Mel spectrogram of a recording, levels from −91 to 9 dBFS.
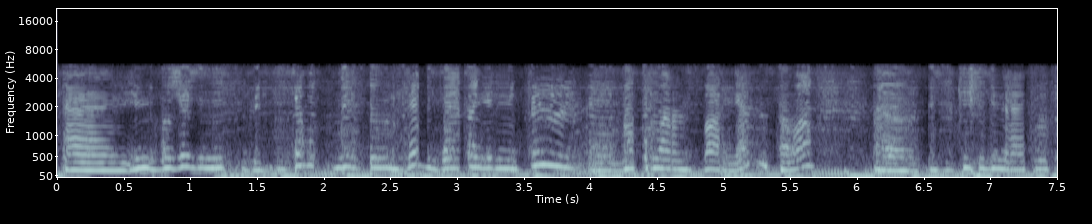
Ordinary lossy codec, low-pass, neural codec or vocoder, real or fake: none; 5.4 kHz; codec, 44.1 kHz, 1.7 kbps, Pupu-Codec; fake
